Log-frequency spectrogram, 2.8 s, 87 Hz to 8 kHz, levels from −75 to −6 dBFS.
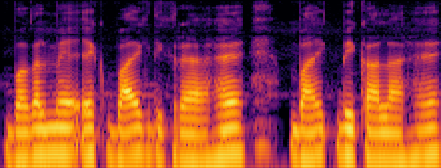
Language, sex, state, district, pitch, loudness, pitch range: Hindi, male, Jharkhand, Garhwa, 120 Hz, -17 LUFS, 115-125 Hz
